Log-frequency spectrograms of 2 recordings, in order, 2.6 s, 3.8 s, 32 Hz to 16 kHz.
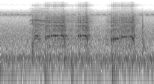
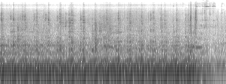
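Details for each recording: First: HammerHead 250cc go-kart, long unused, on a battery only partly charged (about 25–50%) with hard-to-connect side terminals: two roughly one-second starter bursts, never catches, cranking seems weak; weak battery suspected, not confirmed. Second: HammerHead 250cc go-kart, started after long storage with a charged battery: steady, even low idle pulsing about two and a half beats per second, then shut off; runs smoothly, normal idle.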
